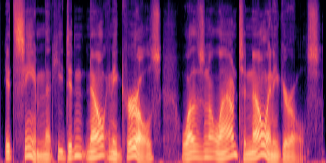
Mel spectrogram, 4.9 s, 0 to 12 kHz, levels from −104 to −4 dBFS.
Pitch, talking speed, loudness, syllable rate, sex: 125 Hz, 160 wpm, -19 LUFS, 4.3 syllables/s, male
